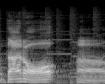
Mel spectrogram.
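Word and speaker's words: だろう: And then we have daro, we have seen it before, on its own technical accent on the ro of daro.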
